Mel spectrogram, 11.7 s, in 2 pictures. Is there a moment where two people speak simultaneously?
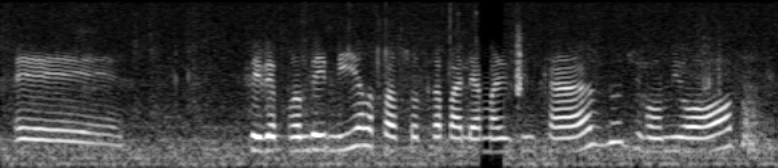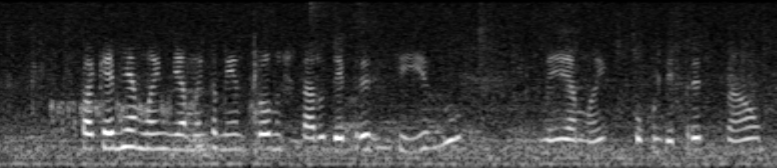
No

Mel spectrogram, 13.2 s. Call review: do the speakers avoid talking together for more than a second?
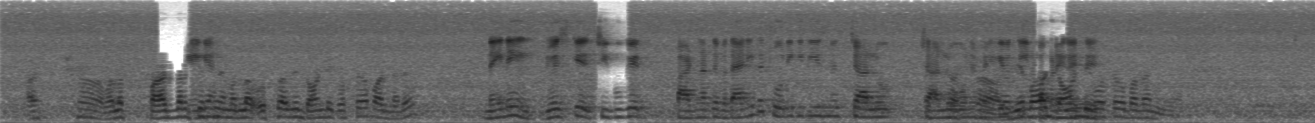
No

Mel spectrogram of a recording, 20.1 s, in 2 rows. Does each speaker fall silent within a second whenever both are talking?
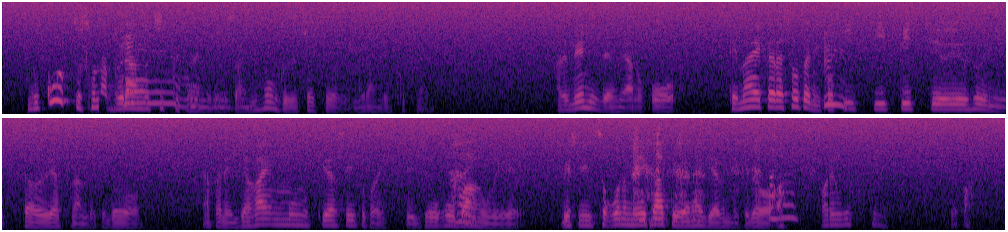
No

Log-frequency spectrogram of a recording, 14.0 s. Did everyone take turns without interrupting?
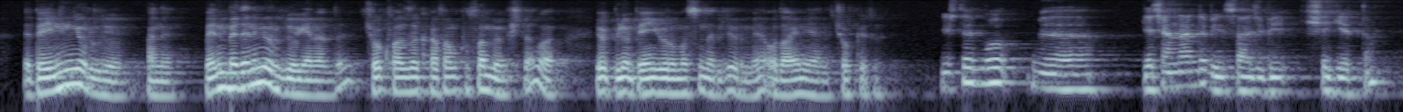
Yes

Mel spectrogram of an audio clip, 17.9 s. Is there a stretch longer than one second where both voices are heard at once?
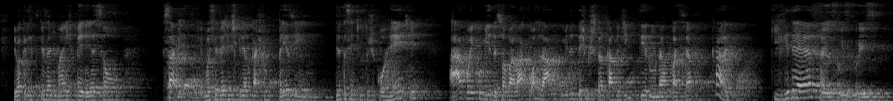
No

